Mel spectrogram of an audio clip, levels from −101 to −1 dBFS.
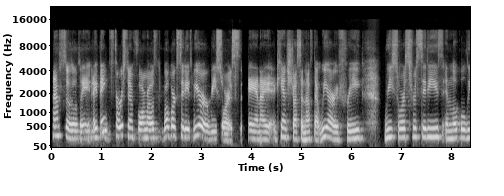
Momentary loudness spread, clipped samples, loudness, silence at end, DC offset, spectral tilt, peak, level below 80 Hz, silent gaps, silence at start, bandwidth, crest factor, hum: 4 LU; under 0.1%; -21 LUFS; 0 s; under 0.1%; -3.5 dB/octave; -4 dBFS; -68 dBFS; none; 0.05 s; 13 kHz; 16 dB; none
